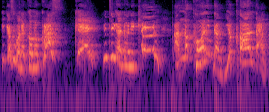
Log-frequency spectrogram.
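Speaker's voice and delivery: high, shouted accusations; hammed-up indignant yelling; imitating crazy, angry husband. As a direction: rant loudly with laughter creeping in. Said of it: "He was crazy".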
